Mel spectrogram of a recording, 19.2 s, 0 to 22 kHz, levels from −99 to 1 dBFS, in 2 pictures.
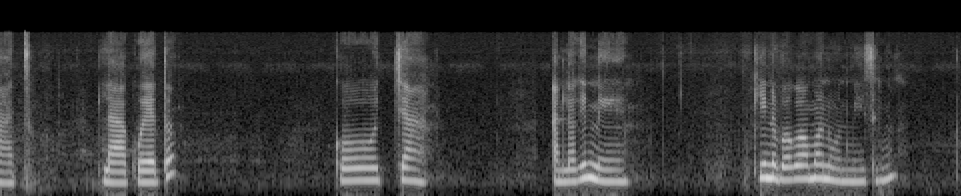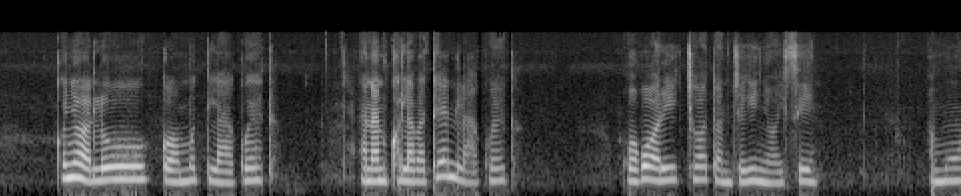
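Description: Between 6.09 and 14.73 s a handful of packets went missing, causing scattered short gaps; the receiver bridged each hole, none much longer than 20 ms, by extending the preceding sound, so the speech stays clear but picks up brief ticks and tiny smeared hiccups.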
